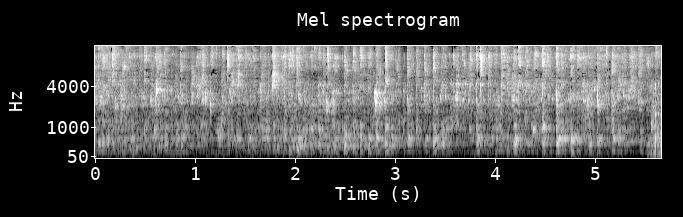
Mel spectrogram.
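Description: Bud Light beer poured into a dirty tank, a steady splashing, gurgling pour of liquid that runs continuously at a moderate, fairly close level with no voices.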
